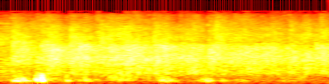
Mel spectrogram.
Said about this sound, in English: Can we give them one more great round of applause?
